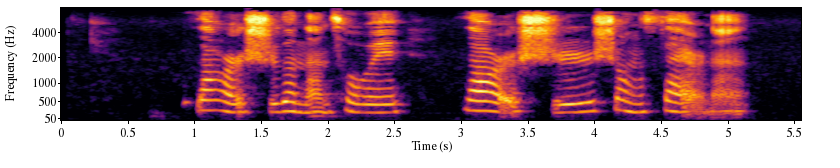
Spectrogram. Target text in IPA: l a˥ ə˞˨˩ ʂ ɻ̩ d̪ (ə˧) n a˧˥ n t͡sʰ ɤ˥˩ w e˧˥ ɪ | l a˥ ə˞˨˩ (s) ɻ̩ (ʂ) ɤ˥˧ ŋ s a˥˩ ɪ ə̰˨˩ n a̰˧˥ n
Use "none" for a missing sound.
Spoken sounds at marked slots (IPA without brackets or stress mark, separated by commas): ə˧, ʂ, ʂ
